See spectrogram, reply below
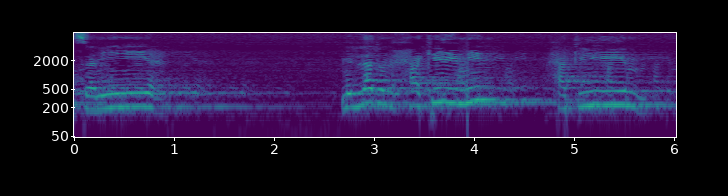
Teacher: أما تنوين الضم والكسر، سميع يوقف عليه بالسكون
